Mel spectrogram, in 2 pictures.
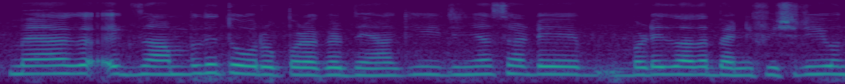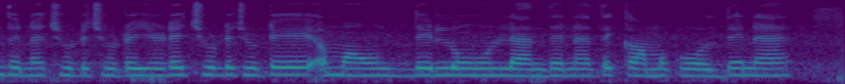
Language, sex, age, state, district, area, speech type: Dogri, female, 18-30, Jammu and Kashmir, Samba, rural, spontaneous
